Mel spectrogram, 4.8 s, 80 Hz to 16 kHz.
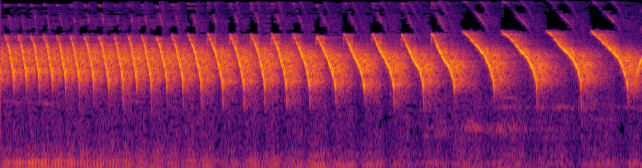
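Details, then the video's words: Singing canary giving an unbroken series of rapid, high down-sweeping notes that gradually slow and spread out toward the end of the phrase. "Canary bird | o canário canta muito bem, 25 minutos seu passarinho vai seguir"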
